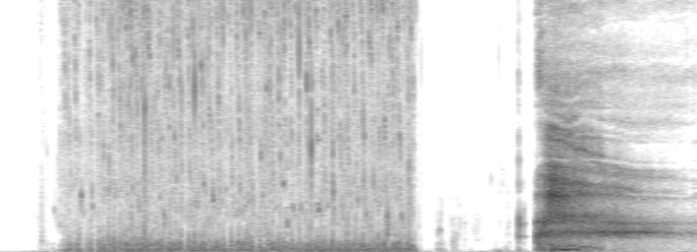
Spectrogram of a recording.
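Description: A noisy slurping sip of water lasts a few seconds, then after a brief pause comes a satisfied breathy exhale. No one speaks.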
